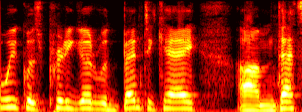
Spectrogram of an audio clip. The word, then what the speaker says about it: Benteke: I mean, this week's Team of the Week was pretty good with Benteke. That's how you guys told me how to pronounce it.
